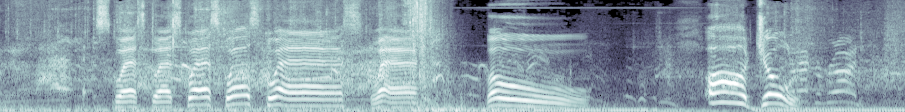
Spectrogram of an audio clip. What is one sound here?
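A man shouts urgently, close by.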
